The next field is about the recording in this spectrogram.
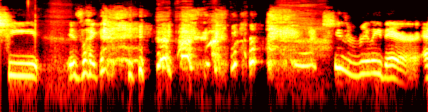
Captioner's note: both laughing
